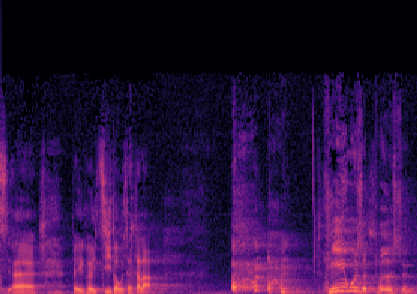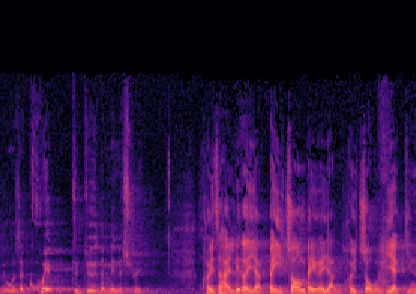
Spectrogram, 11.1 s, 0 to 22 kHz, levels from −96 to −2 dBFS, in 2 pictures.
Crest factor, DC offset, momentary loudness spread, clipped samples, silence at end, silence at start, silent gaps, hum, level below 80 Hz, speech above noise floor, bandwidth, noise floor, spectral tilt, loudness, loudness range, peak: 20 dB; under 0.1%; 14 LU; under 0.1%; 0 s; 0 s; none; none; -72 dBFS; 28 dB; 16.5 kHz; -59 dBFS; -4.5 dB/octave; -31 LUFS; 5 LU; -12 dBFS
